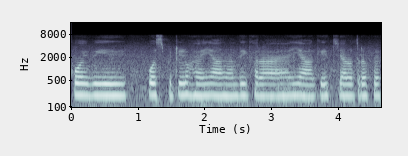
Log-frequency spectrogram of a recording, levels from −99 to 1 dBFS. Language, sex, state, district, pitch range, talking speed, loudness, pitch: Hindi, female, Haryana, Rohtak, 195-200 Hz, 155 wpm, -17 LUFS, 200 Hz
